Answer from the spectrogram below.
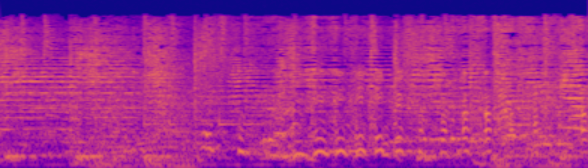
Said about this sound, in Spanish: ¿Qué tal este gato? Ahí lo escucharon, ¿eh? Claramente dice, no mames.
